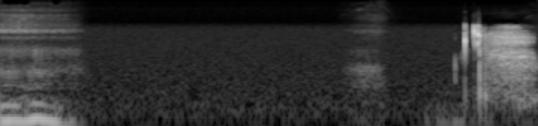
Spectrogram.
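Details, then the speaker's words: Adult husband asleep after a tiring day: one low, rattling snore at the start, then quiet breathing and some rustling movement near the end; snoring during sleep. "और जैसे ही हमने सोने की कोशिश की तो देखा कि भाई आप मेरे पतिदेव का खर्राटा सुनो।"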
